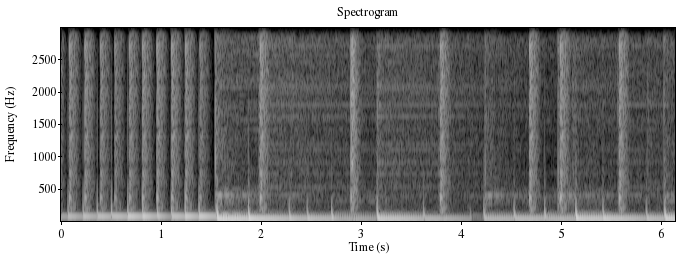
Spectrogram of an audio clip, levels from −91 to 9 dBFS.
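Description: Aliasing runs throughout the music. Energy above 3 kHz folds back as gritty, unrelated tones, about 15 dB down. This fits unfiltered 6 kHz resampling.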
